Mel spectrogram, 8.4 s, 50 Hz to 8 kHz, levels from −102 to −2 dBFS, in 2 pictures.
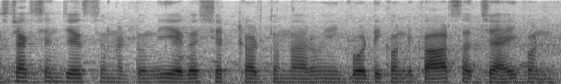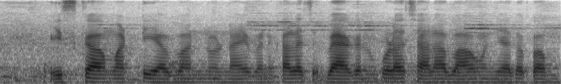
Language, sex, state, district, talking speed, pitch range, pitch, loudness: Telugu, male, Telangana, Nalgonda, 130 wpm, 125-130 Hz, 130 Hz, -20 LUFS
